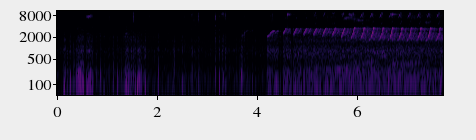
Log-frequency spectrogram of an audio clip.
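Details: Black-capped chickadee giving a rapid series of buzzy, rough notes, repeated at a steady pace for over three seconds after a brief rising introductory note. Earlier, scattered faint chips and low rumbling noise are heard.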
